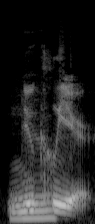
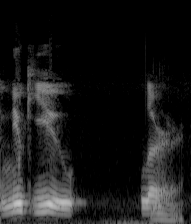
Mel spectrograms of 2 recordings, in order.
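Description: First: No extra vowel comes between c and l. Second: An extra u sound comes between c and l. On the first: The speaker calls it right. "you just sound it out" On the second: The speaker calls it wrong. "there's this U put in there nuclear. Between the C and the L"

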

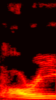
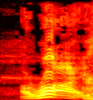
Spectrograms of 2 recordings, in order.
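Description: First: The word ends with an 'ee' sound. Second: The word ends with an 'eye' sound. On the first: The speaker calls it wrong. "not how you pronounce that word" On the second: The speaker calls it right. "There we go! Yes!"

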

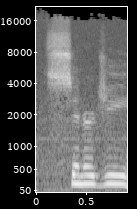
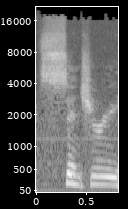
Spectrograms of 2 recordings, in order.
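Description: First: The name sounds like the word synergy. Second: The name sounds like syntury, not synergy. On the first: The speaker calls it wrong. "Did you just say Synergy?" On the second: The speaker calls it right. "The correct pronunciation is Syntury"

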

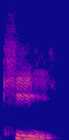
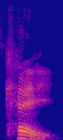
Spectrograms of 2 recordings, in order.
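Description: First: The syllable sounds like the word key. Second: The syllable sounds like the letter K. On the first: The speaker calls it wrong. "I pronounce it key" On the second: The speaker calls it right. "but it's K"

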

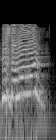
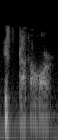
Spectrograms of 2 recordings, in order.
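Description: First: It is shouted loudly. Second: It is said quietly, without shouting.

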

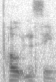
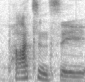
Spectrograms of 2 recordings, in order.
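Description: First: The first syllable sounds like poe. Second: The first syllable sounds like the word pot. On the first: "Is like potency" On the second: "I said potency, ... but with pot"

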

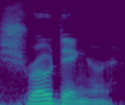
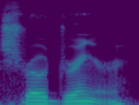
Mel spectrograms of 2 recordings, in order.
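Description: First: The name is said without an extra r sound. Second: The name is said with an extra r sound. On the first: The speaker calls it right. "Schrodinger, not Schrodinger" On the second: The speaker calls it wrong. "You're adding the R"

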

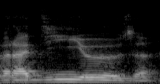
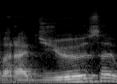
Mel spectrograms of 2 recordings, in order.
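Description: First: The i and the vowel form two syllables. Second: The i glides into the vowel as one syllable. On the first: "you make out of one syllable, you make two syllables" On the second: "instead of radieuse"

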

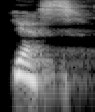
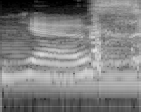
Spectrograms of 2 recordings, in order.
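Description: First: It is whispered. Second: It is spoken aloud, reluctantly.

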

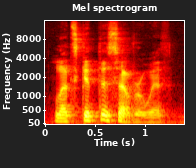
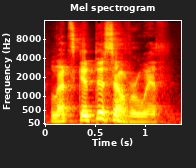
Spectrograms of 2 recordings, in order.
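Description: First: It is said flatly, without feeling. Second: It is said with exaggerated feeling.

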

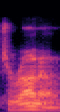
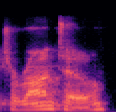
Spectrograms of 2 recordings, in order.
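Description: First: The t after the n is dropped. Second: The t after the n is clearly pronounced. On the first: The speaker calls it right. "He says Toronto. ... don't pronounce the T" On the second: The speaker calls it wrong. "Micheal does not say Toronto"

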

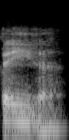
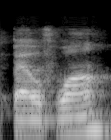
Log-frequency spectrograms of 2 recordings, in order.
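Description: First: It is said exactly like the word 'beaver'. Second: It is said as 'bel-vwar', following the spelling. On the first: The speaker calls it right. "apparently it's pronounced Beaver" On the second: The speaker calls it wrong. "Everybody else would read it as Belvoir"

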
